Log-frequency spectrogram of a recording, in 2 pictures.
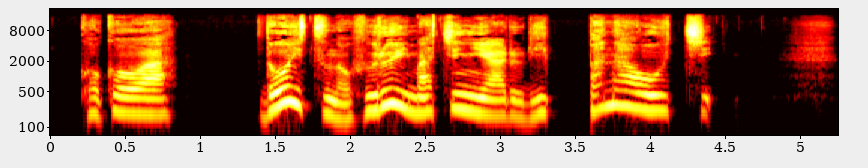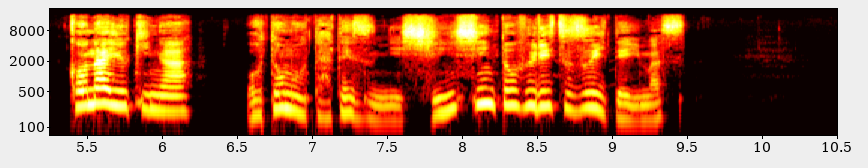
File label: narration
